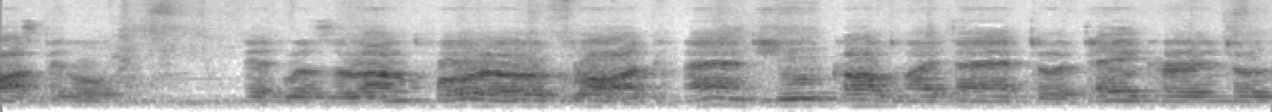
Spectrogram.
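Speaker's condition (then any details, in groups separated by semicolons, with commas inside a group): Cerebral palsy, athetoid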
